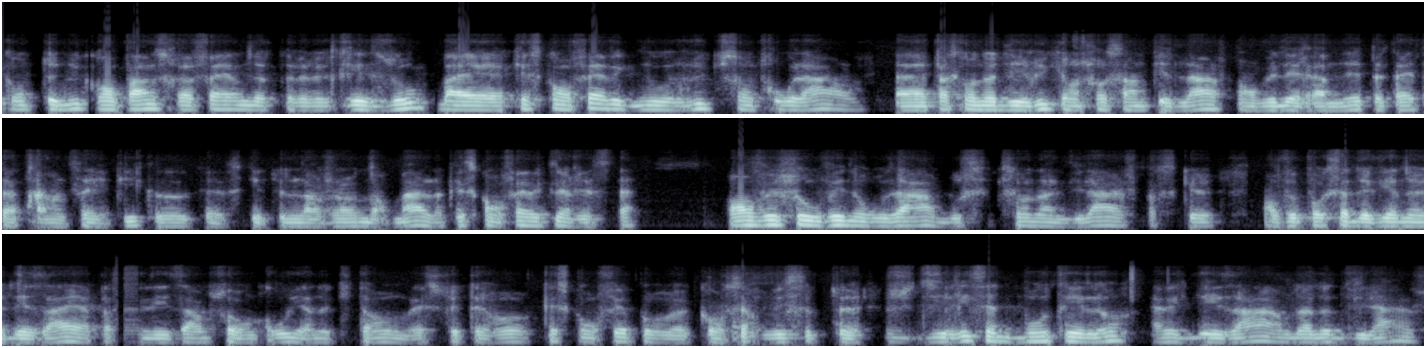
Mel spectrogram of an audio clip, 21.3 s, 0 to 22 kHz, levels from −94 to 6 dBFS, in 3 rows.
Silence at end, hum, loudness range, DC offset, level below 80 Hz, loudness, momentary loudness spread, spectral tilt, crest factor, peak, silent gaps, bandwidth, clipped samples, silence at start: 0.05 s; none; 6 LU; under 0.1%; -50 dBFS; -18 LUFS; 11 LU; -8.5 dB/octave; 18 dB; 0 dBFS; none; 7.8 kHz; under 0.1%; 0 s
